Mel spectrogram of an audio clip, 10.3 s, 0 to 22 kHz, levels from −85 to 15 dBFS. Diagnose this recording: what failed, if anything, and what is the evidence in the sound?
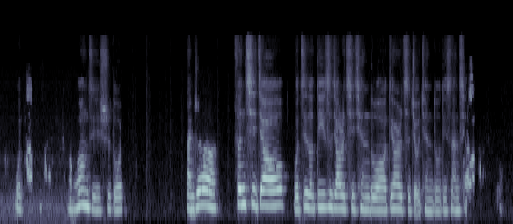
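The other side's voice leaking through appears at 0.02–0.23, 0.48–0.66, 0.87–1.05, 1.40–1.45 and 9.25–9.51 s, ranging from barely audible to nearly speech level. On a spectrogram, second harmonic stacks overlay the talker's. This is likely residual echo the call processing's echo canceller missed.

Speech suppressed in double talk occurs at 0.25–0.31, 0.55–1.55 and 9.31–10.03 s, the last two overlapping those leaks. The talker dips by about 10 dB at first, then by roughly 30 to 40 dB. The waveform envelope caves in, likely the canceller ducking both sides together.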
